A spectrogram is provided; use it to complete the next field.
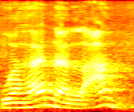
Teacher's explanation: Jadi mohon dipastikan ad itu tidak beda dengan huruf dal gitu ya. Dal itu memantul, kalau zo itu tidak boleh memantul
